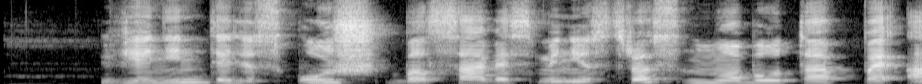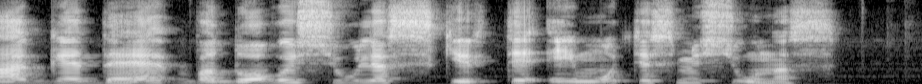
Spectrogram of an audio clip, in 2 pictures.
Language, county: Lithuanian, Vilnius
